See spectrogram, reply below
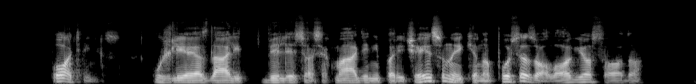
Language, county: Lithuanian, Alytus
